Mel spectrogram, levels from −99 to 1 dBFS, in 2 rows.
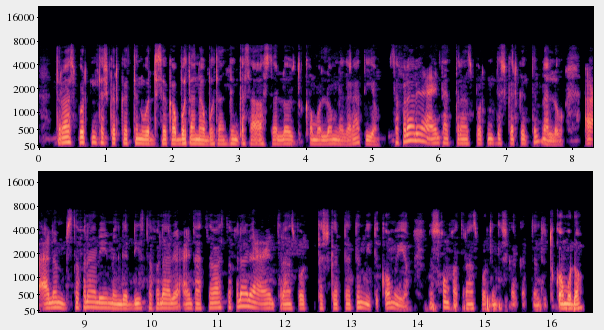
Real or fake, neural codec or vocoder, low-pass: real; none; 7.2 kHz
